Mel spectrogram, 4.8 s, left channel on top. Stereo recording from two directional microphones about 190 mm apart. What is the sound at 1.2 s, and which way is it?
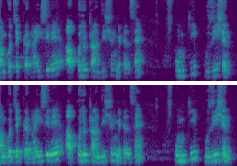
Speech, 15° left (ahead or behind).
